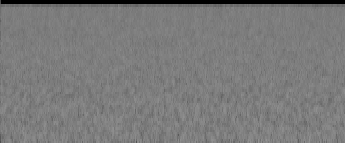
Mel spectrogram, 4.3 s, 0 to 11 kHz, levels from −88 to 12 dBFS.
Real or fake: fake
